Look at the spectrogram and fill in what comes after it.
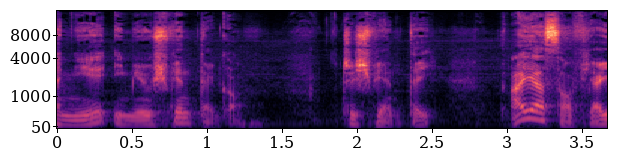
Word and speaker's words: Hagia Sophia: Tak więc najczęściej popełniany błąd to wymawianie Hagia Sophia. Nie jest tak. Prawidłowa wymowa obejmuje nie mecha, więc mówimy Hagia Sophia.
